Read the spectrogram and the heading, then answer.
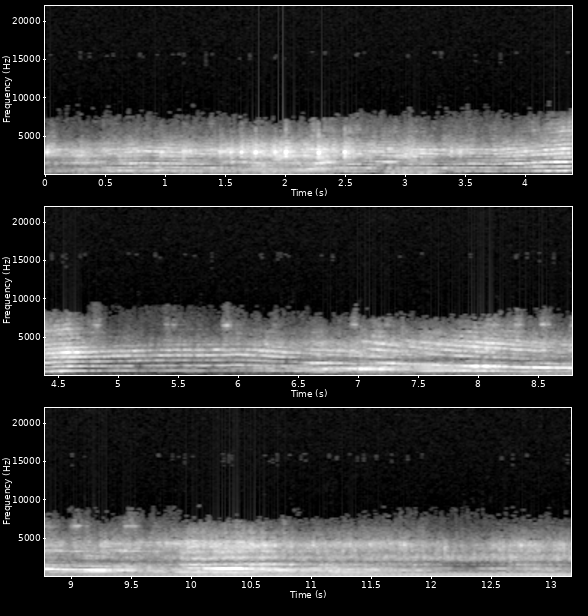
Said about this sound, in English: Say, there's a hook and ladder on the street right now. It must have turned the another alarm.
